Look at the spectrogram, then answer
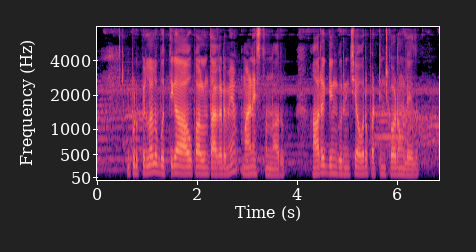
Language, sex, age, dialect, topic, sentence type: Telugu, male, 18-24, Central/Coastal, agriculture, statement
